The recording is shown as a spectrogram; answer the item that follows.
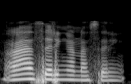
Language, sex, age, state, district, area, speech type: Tamil, female, 18-30, Tamil Nadu, Coimbatore, rural, spontaneous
